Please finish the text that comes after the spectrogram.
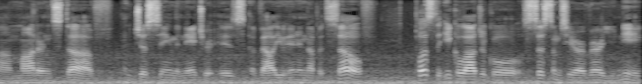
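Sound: car interior road noise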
